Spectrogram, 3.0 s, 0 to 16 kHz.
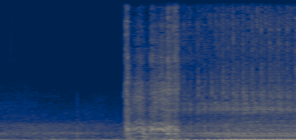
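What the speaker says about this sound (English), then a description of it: "to wrap things up, let's fire it up for you." Cold start of a 2020 Ural Gear Up sidecar motorcycle that had been sitting for a while: a short starter crank, then the engine catches and settles into a loud, steady, pulsing idle close by.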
